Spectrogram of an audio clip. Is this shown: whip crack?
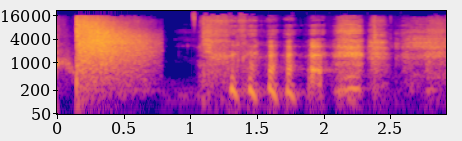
yes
